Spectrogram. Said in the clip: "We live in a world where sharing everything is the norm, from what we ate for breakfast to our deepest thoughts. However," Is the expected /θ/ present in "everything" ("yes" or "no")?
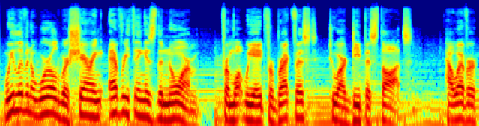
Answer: yes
